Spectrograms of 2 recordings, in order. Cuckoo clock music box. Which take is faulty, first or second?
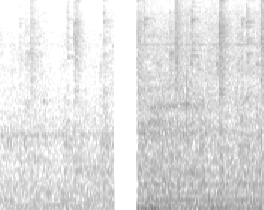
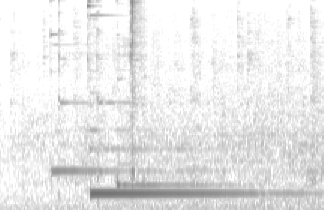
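second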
